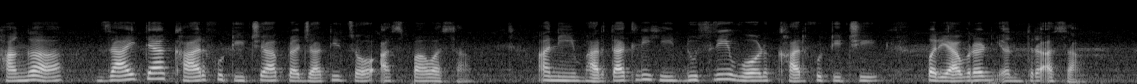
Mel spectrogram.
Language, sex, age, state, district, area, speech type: Goan Konkani, female, 30-45, Goa, Salcete, urban, read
